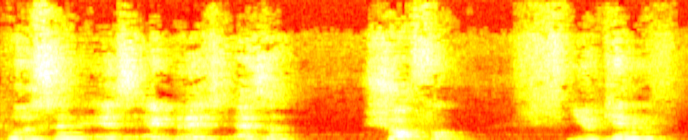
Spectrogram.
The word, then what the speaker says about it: chauffeur: Alright, the next one is chauffeur. Guys, we don't pronounce it as chauffeur, it is pronounced as chauffeur.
